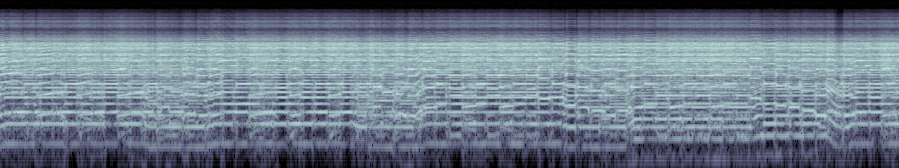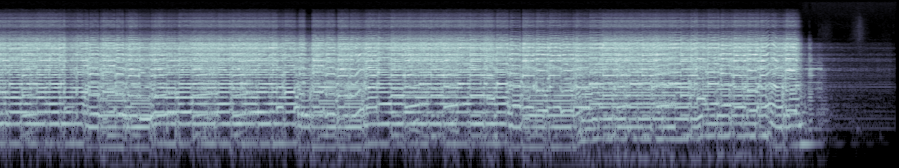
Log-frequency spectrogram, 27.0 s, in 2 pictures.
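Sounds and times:
Maybach and Harley Benton electric guitars with distortion compared: 0.0 - 26.9.

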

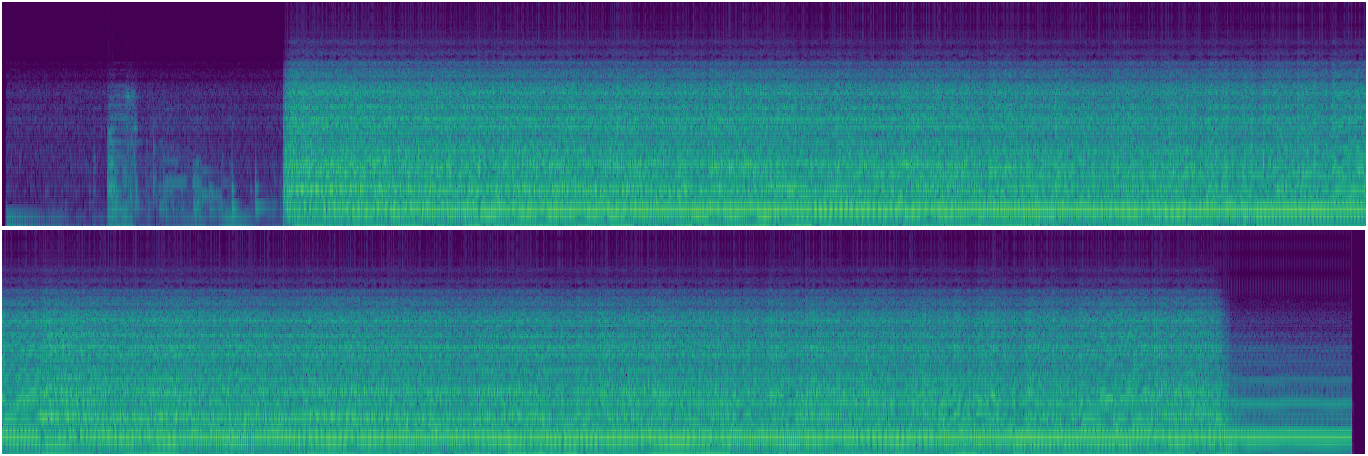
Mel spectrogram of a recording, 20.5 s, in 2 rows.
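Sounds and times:
distorted Cort electric guitar on both pickups: 0.0 - 20.4.

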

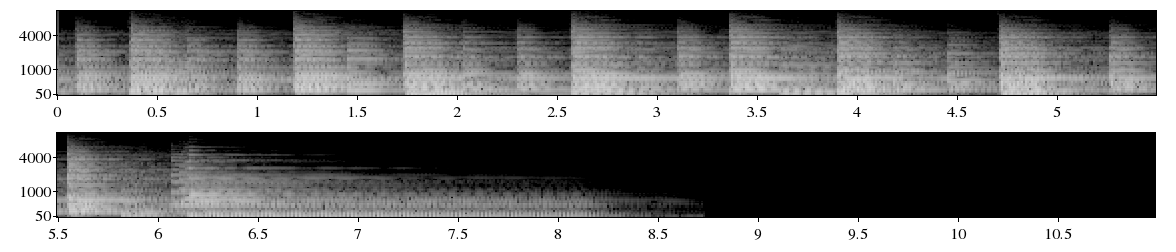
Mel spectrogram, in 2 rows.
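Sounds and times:
piano: 0.0 - 8.7.

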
